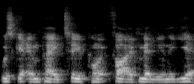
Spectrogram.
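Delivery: ordinary talk, nothing marked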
